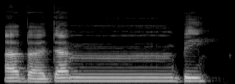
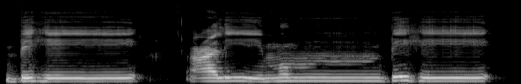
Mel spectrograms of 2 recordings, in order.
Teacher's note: The n sound will change into a mim sound.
